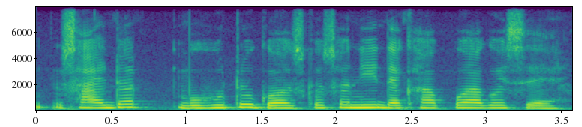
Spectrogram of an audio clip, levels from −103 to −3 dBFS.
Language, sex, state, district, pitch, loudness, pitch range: Assamese, female, Assam, Sonitpur, 205 Hz, -14 LUFS, 195-215 Hz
